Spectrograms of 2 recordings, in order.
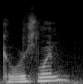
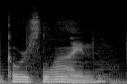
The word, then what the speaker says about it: Gorslin: By the way, if you're curious, the last name is said like Gorslin, not Gorsline. I've just been told, you know, my whole life that's what it is, but everybody mispronounces it and says it's Gorsline, which in fairness, that is what it looks like.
